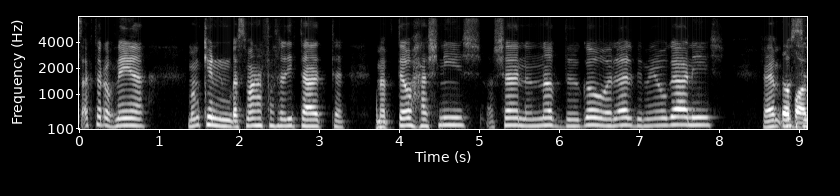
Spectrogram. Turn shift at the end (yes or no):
no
